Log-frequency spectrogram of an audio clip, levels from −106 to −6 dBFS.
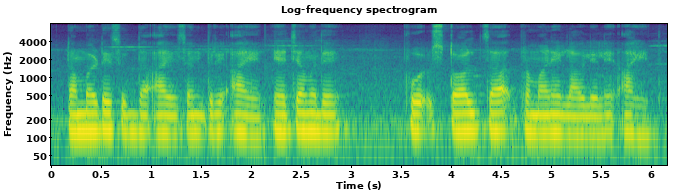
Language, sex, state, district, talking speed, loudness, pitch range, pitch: Marathi, male, Maharashtra, Pune, 105 wpm, -16 LUFS, 120-130 Hz, 125 Hz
